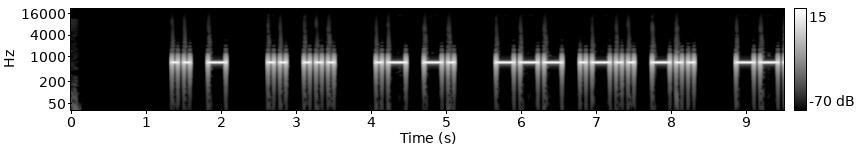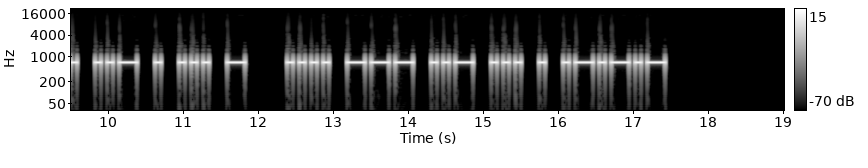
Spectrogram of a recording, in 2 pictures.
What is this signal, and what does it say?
Morse code, heard as a keyed tone, about 15 wpm, 700 Hz. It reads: IT IS AN OLD GUEST HOUSE.
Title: Sentences from Top 1600 Words 15wpm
